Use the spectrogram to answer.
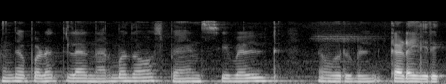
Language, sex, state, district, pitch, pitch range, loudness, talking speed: Tamil, male, Tamil Nadu, Kanyakumari, 145 Hz, 140-155 Hz, -17 LUFS, 105 wpm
